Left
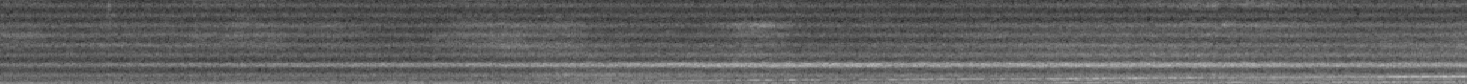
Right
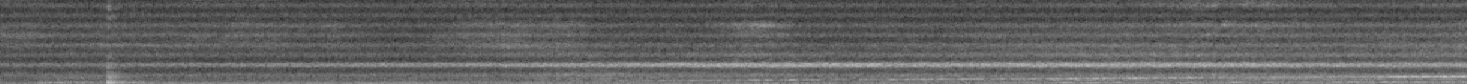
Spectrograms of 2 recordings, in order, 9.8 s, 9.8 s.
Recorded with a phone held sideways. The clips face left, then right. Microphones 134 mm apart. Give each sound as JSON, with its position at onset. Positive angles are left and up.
{"t": 0.2, "sound": "a drawer", "side_deg": -80}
